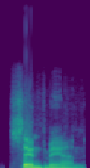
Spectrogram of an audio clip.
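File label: "sandman", American English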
